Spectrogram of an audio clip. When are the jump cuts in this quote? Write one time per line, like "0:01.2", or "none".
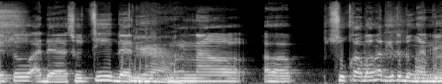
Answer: none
